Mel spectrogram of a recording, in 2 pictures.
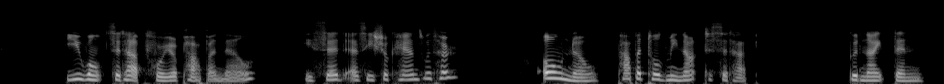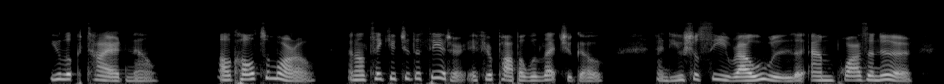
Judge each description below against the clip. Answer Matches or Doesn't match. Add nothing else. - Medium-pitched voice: Doesn't match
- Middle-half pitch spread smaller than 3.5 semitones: Doesn't match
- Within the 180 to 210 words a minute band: Matches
